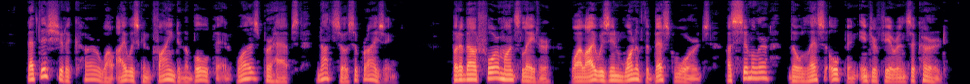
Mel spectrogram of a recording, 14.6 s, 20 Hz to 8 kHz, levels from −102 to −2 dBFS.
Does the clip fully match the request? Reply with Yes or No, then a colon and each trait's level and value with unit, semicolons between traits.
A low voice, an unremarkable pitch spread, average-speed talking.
No: low, 110 Hz; wide, 6.5 semitones; average, 155 wpm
